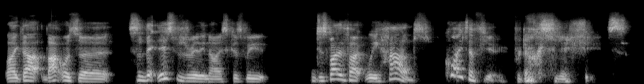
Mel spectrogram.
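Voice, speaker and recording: A man's voice: a little high, very animated, moderate pace, pushed and bright, breathy edge. A man chatting casually on a behind-the-scenes podcast, rambling effusively and often restarting his sentences. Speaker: audio drama lead actor.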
